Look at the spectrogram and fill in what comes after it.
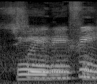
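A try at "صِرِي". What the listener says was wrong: صاد کو موٹا پڑھیں گے. صیری فی. شو نہیں بولنا، واو کا ساؤنڈ نہیں آئے گا صاد میں. صیری فی.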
